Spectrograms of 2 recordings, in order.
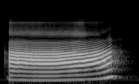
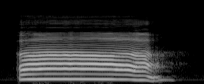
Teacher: Toque o seu nariz para sentir a vibração e pronuncie. A, an, a, Note que o nariz vibra muito mais quando pronunciamos a vogal nasal. · Shown in: second take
